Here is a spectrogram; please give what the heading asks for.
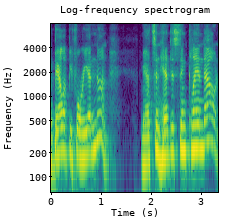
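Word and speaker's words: Matteson: Now, we can argue about the pronunciation. Madison. Governor Madison. I worked with a person from Matson, Illinois, and it was Matson as far as she was concerned.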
